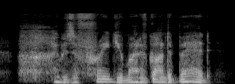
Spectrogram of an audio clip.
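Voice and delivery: breathless, speaking out of breath. Carol, arriving at Sarah's door after one o'clock, speaks breathless. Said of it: "The latter said breathlessly".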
